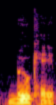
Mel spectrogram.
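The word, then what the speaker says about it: MUCAPE: U moo cape, which is spelled mu and then cape.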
